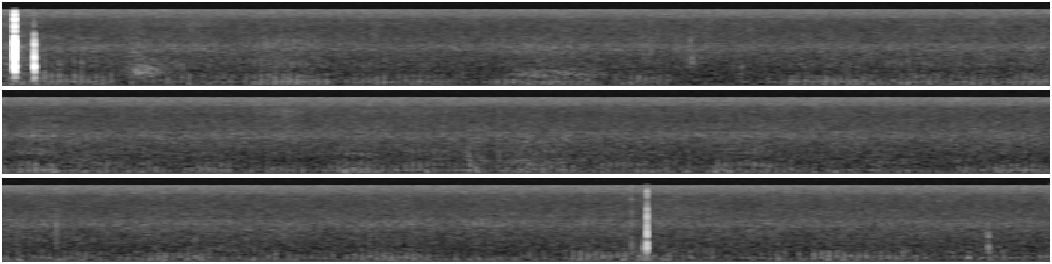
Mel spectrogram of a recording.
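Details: Kairi the house cat purring quietly while petted, a faint low rumble beneath a sharp pop at the start and another later on.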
